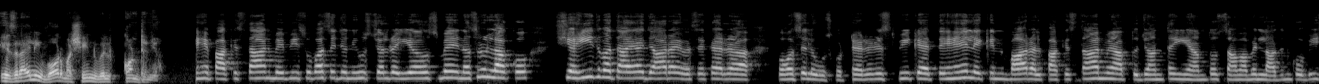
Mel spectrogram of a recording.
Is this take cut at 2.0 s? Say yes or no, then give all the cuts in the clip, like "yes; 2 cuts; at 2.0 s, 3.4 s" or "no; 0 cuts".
yes; 1 cut; at 2.0 s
